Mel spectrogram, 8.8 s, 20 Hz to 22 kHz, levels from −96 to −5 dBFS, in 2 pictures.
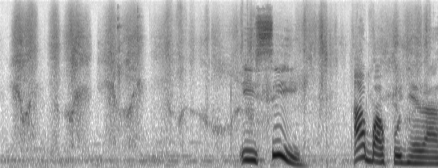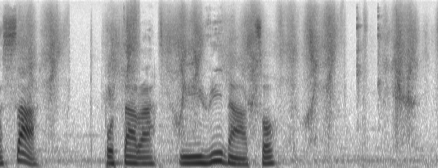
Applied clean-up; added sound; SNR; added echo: none; Hands; 10 dB; none.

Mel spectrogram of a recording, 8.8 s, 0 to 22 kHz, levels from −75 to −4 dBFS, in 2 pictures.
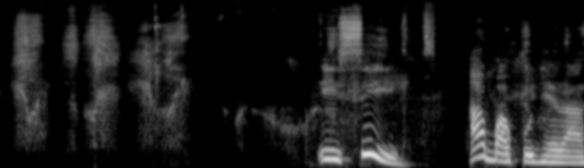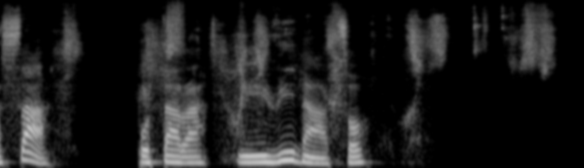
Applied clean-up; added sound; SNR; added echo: neural mask model Resemble Enhance denoiser.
